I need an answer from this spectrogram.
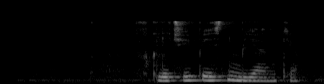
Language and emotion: Russian, neutral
